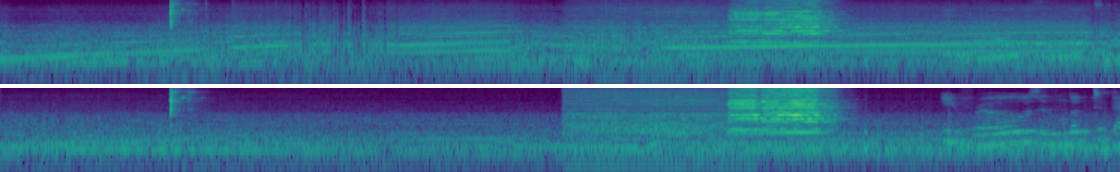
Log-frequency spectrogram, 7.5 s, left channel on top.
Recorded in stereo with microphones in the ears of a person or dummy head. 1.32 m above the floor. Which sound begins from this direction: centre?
Breaking glass, at 1.1 s.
